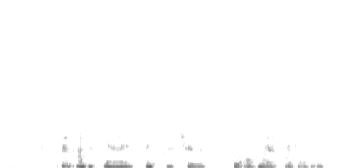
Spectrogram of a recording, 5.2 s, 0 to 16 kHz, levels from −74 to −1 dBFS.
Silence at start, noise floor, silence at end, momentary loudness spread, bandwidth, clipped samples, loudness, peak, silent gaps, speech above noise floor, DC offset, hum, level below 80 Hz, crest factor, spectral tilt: 0.9 s; -79 dBFS; 0.35 s; 14 LU; 3.6 kHz; under 0.1%; -46 LUFS; -30 dBFS; none; 34 dB; under 0.1%; none; under -90 dBFS; 16 dB; -7 dB/octave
